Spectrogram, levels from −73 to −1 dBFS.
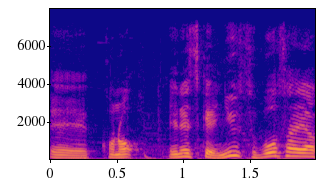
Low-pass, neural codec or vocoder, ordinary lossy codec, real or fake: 7.2 kHz; none; none; real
